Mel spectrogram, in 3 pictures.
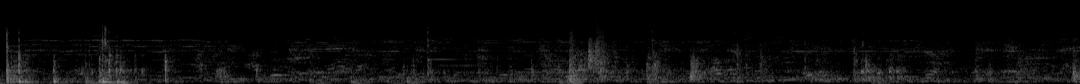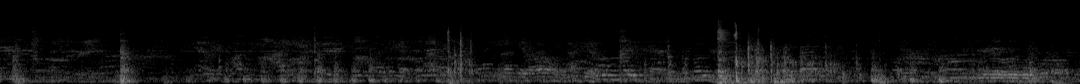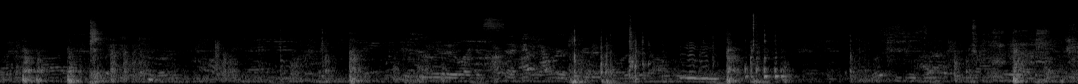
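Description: Foosball in play: sharp knocks and clacks at irregular intervals as the ball is struck by the players' figures and hits the table walls, over a background of room chatter and music.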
